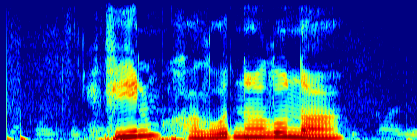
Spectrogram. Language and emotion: Russian, neutral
